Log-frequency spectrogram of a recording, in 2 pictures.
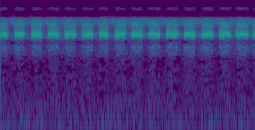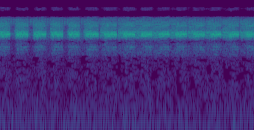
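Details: Summer cicada chorus from Provence in the south of France, a shrill metallic buzz broken into very regular pulses, roughly three each second, filling the whole stretch without pause.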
